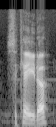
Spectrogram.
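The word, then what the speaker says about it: Secada: But that's how you pronounce it. Cicada, con. I was like, oh, that's easy. I could do that.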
